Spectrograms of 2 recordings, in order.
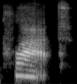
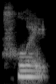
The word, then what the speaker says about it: plate: Remember, if it has a consonant, vowel, consonant, silent E, that silent E makes the vowel say its name. So it's a long vowel sound, not short. This word would not be plat, it's plate.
